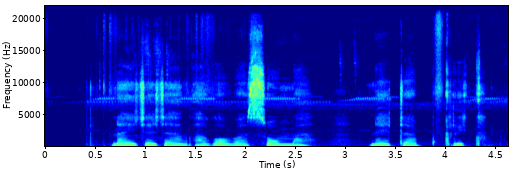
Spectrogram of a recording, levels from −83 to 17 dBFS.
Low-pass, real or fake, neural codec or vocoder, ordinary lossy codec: none; real; none; none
